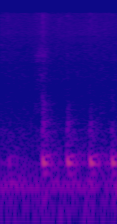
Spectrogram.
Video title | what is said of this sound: Trimming a Foot | You can kind of tap it to hear the thickness. It gets a higher pitch the thinner it is.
